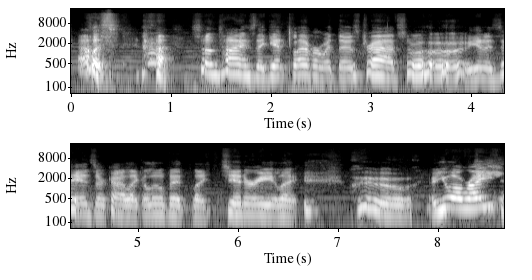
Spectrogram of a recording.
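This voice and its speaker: A man with a high, bright voice plays in a tabletop roleplaying game. He chats casually and improvises, sounding agreeable and quick to chuckle. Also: faint music behind.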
